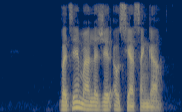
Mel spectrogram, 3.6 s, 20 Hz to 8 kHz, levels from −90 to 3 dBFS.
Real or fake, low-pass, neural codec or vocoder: real; 7.2 kHz; none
